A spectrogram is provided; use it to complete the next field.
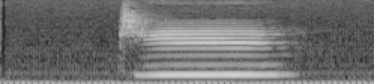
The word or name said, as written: zhi1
